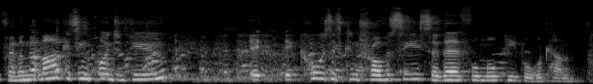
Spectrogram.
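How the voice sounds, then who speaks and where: Soft-spoken and fairly high-pitched, a woman talks at a moderate pace with lively intonation, against noticeable background noise and audible room echo. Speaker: conference speaker. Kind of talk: presentation talk. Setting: stage with audience. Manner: hesitant.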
